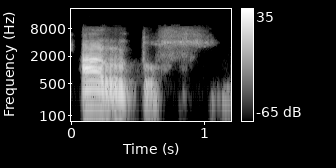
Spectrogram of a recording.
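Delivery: "hartos" slowly, long stressed HAR; accent on alpha. Shown as a demonstration. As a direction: draw out HAAR-tos, falling. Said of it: "aquí en la alfa, coincide el acento".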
